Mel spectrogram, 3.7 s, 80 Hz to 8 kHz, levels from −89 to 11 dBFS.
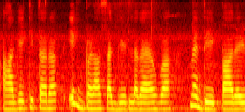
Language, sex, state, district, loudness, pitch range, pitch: Hindi, female, Bihar, Kaimur, -16 LUFS, 170-190 Hz, 175 Hz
